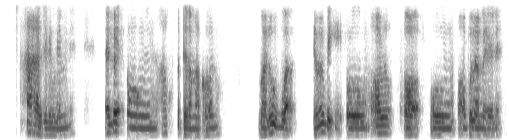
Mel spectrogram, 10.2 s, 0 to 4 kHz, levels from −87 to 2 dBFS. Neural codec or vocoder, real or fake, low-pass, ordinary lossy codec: codec, 16 kHz, 1 kbps, FreqCodec, smaller model; fake; 3.6 kHz; AAC, 24 kbps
